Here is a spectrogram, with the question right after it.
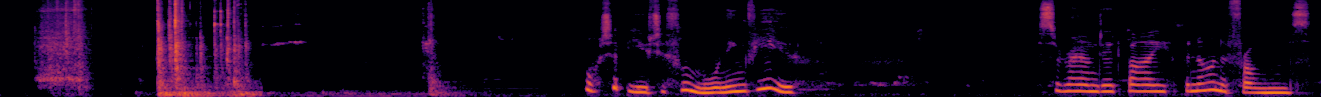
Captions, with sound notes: [curtain swishing] [door unlocking] What a beautiful morning view. Surrounded by banana fronds.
